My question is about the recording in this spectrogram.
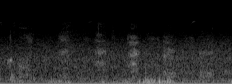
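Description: Belgian Sheepdog puppies whimpering, about five short high-pitched cries in quick succession.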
